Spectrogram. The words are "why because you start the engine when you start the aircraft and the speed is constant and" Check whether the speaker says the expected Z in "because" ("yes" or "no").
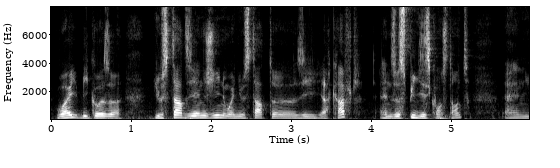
yes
